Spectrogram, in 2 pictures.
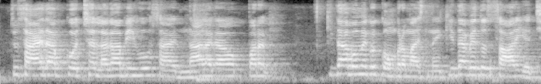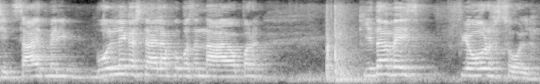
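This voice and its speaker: High-voiced Gujarati man, hesitant vlog talk. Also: a little hiss or hum. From Gujarat, India. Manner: hesitant, frequent restarts, earnest. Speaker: vlogger. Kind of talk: casual book recommendations. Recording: echoey, slightly muffled room recording.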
